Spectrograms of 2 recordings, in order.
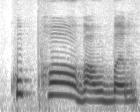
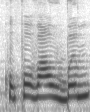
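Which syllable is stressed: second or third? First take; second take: second; third. First: The stress is on the second syllable. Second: The stress is on the third syllable. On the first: The speaker calls it right. "теж на третій склад з кінця" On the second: The speaker calls it wrong. "Nie chodziłbym, kupowałbym"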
